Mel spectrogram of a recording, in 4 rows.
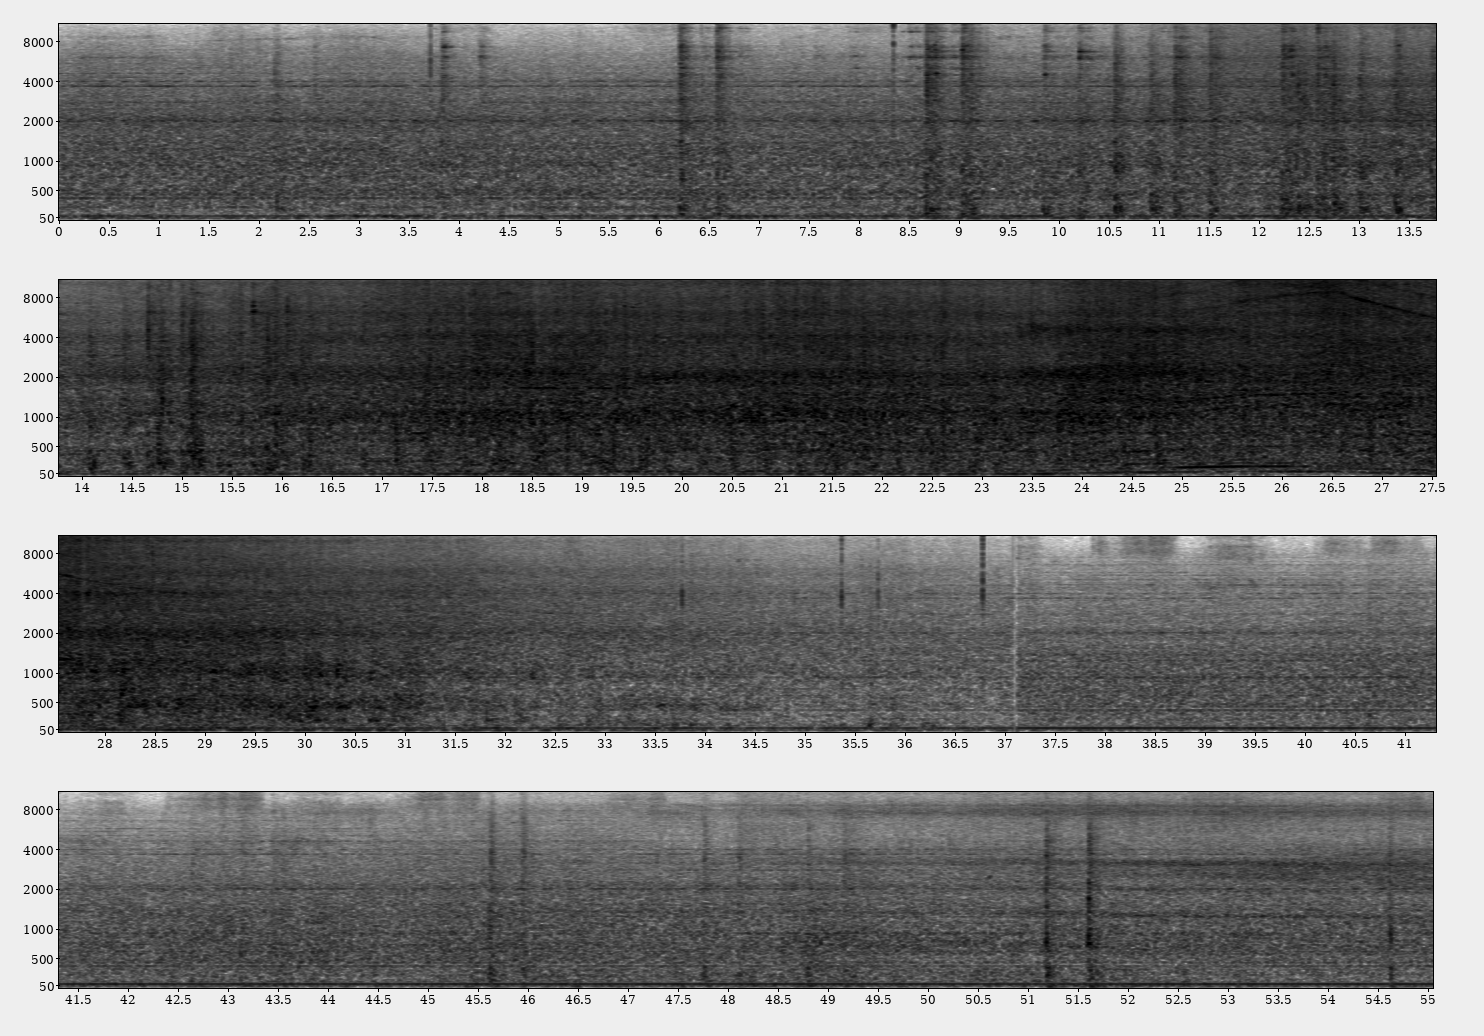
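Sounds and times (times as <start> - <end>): train wheels rumbling: 0.0 - 55.0.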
